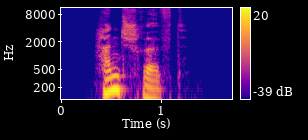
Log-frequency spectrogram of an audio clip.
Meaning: 1. handwriting 2. manuscript
- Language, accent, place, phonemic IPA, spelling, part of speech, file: German, Germany, Berlin, /ˈhantˌʃʁɪft/, Handschrift, noun, De-Handschrift.ogg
